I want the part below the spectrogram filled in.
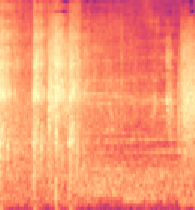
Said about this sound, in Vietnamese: Pháo binh vẫn tiếp tục bắn, nhưng đã chuyển xạ xa dần theo nhịp độ tiến quân.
